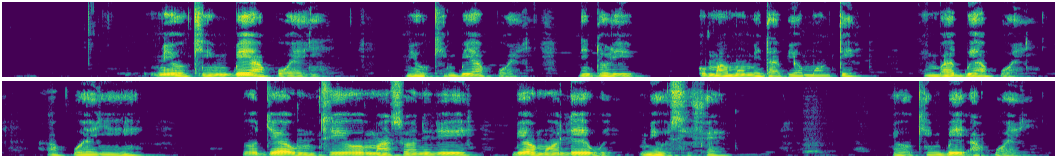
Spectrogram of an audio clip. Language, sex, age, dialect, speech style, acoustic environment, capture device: Yoruba, male, 25-34, Nigeria - Lagos Yoruba, happy, nature; silence, mobile / Linux / Chrome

